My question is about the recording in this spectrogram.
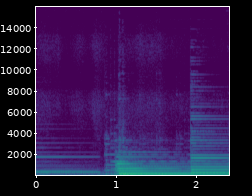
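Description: Background music played on acoustic guitar: a held chord rings and fades, then a new, fuller chord is struck about halfway through.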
